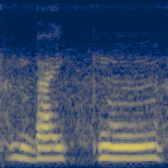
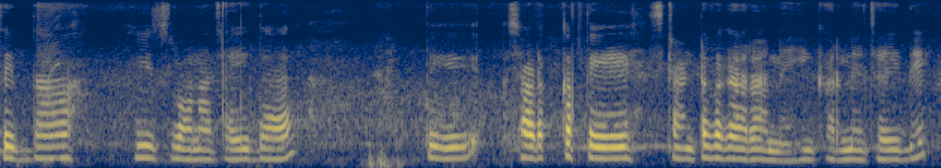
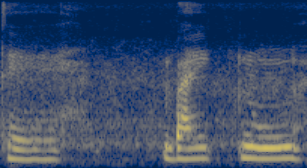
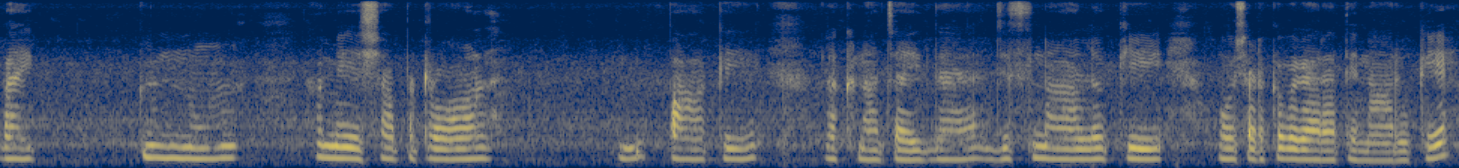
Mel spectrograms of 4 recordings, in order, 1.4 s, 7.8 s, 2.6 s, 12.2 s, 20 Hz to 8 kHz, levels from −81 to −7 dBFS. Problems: background conversations at intervals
